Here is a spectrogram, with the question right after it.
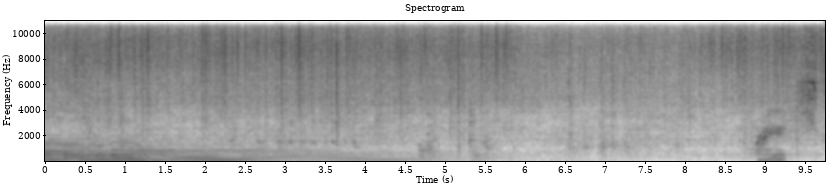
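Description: Sourdough pancakes frying in oil in a pan, a steady close sizzle running throughout, with a voice talking loudly over it at the start and occasional murmurs later.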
